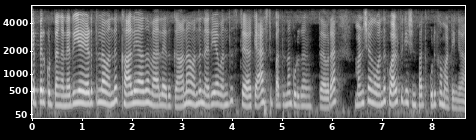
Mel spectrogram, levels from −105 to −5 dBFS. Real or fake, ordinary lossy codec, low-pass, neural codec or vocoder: real; none; 5.4 kHz; none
